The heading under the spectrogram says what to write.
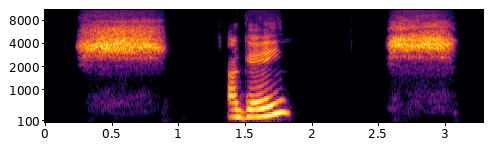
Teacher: the sh consonant speech sound is described as a voiceless post-alveolar fricative. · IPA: /ʃ/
